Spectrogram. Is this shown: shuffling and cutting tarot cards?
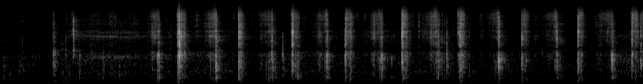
yes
